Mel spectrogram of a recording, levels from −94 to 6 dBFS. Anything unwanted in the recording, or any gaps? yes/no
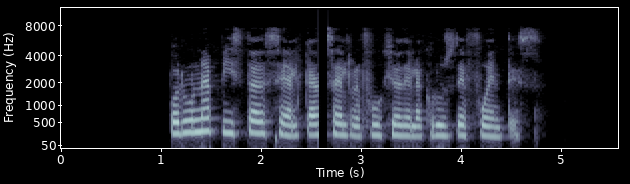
yes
